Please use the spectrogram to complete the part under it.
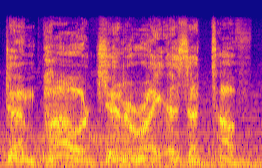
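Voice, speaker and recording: An actor voicing a brutish, boastful Ork warboss in a game, gruff and gravelly, bellowing in crude, broken slang. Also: male voice, extremely low pitch, wildly swooping pitch, measured pace, full character voice. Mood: scheming, commanding. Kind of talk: video game cutscene acting. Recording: loud music behind the voice. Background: loud music.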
